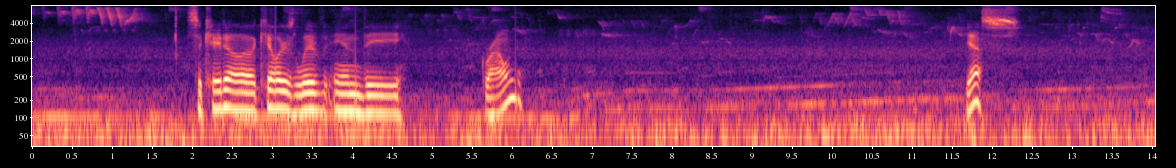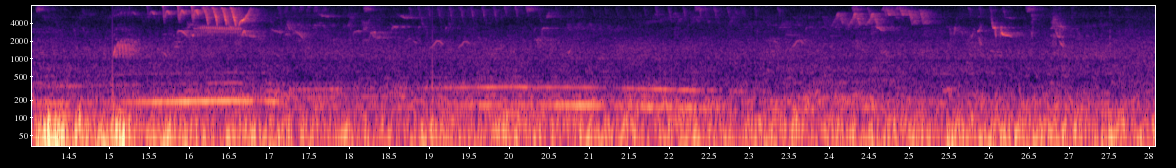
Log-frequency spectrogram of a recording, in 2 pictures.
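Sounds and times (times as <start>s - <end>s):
faint low hum: 0.0s - 28.0s
songbirds calling: 0.0s - 28.0s
high bird trills: 4.5s - 25.4s.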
